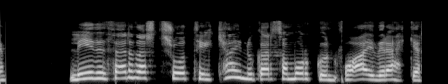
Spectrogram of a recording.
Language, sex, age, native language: Icelandic, female, 50-59, Icelandic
